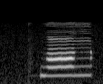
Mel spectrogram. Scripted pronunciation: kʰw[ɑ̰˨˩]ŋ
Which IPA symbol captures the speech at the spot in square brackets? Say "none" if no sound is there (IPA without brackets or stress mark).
ɑ˥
